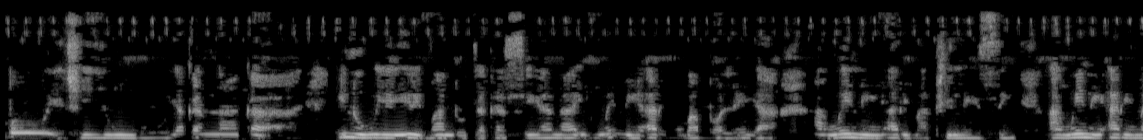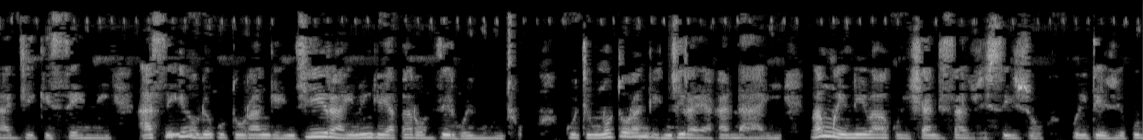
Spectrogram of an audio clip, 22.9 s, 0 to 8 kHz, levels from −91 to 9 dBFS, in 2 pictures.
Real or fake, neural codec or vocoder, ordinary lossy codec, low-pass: real; none; MP3, 32 kbps; 7.2 kHz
